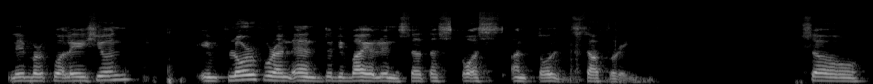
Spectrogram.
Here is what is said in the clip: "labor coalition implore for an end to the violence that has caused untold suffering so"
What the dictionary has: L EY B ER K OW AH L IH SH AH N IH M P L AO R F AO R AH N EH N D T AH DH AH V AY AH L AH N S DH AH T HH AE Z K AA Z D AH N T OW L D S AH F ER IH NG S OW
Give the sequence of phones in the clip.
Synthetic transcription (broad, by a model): L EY B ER K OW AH L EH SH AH N IH M P L AO R F AO R AH N EH N D T AH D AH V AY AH L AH N S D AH T HH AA S K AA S AH N T OW L D S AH F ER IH NG S OW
